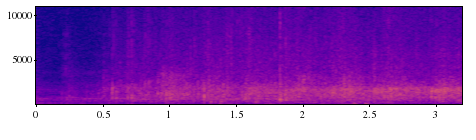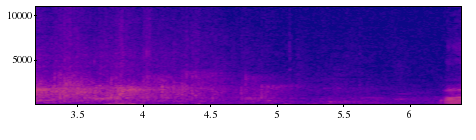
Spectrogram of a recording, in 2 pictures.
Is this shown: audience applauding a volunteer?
yes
